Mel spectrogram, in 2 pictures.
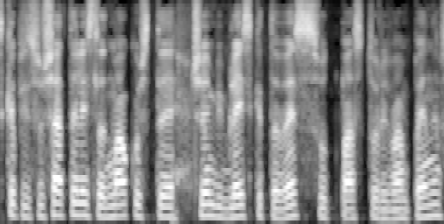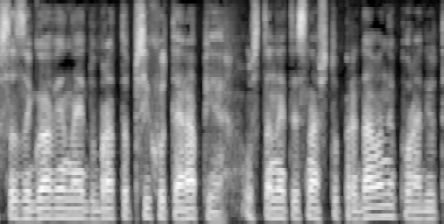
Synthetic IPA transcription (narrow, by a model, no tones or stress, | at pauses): skəpislˠuʃat̪ɛlislɛt̪malˠkʊʃt̪ɛt͡ʃuɛmbiblɛjskət̪əvɛsot̪̚past̪oɾivanpɛnɛfsəzɐɡlˠaviənajd̪obɾat̪əpsixot̪ɛɾapijəo̰st̪ɐnɛt̪ɛsnaʃe̥t̪opɾɛd̪avɐnɛpoɾad̪iot̪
